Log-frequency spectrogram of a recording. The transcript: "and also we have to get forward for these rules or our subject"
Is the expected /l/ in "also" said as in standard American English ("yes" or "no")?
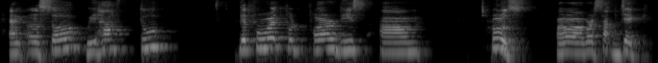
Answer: yes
